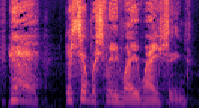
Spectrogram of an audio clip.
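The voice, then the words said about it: Imitates another person's voice. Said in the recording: “That was my best impression”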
